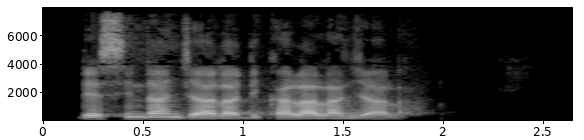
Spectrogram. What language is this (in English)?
Taita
